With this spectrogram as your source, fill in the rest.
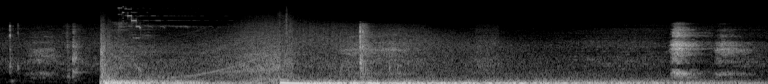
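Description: A deep booming burst with a bright chime sounds and slowly fades.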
